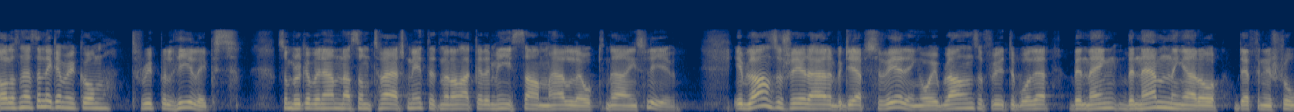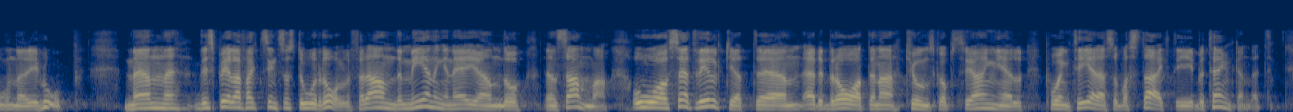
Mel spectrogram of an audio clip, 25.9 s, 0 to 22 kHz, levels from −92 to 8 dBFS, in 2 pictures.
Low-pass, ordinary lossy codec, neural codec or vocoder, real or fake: 7.2 kHz; MP3, 48 kbps; codec, 16 kHz, 2 kbps, FunCodec, trained on LibriTTS, 25 frames a second; fake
